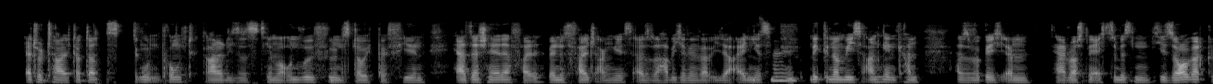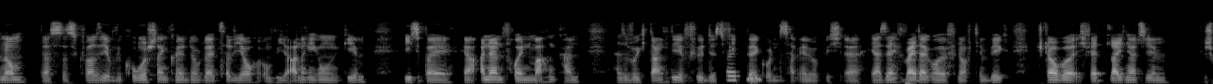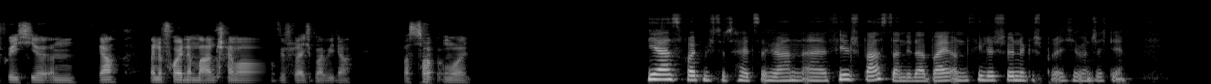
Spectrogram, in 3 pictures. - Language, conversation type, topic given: German, advice, Wie kann ich oberflächlichen Smalltalk vermeiden, wenn ich mir tiefere Gespräche wünsche?
- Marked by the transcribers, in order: unintelligible speech; other background noise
